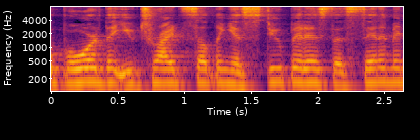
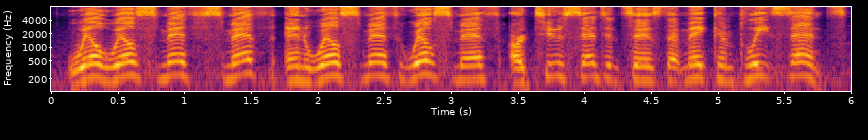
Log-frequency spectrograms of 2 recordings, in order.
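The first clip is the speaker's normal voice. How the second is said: ordinary delivery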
